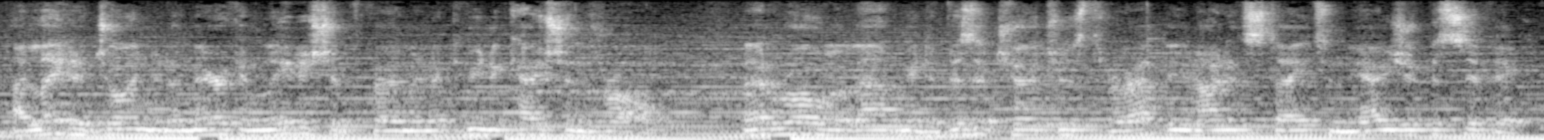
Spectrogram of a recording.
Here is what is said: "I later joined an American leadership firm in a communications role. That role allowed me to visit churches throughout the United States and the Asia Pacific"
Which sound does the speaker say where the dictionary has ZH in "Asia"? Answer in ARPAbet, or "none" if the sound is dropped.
ZH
